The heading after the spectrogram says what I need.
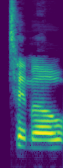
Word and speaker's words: Timo: Timo, rhymes with limo. Tim O.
